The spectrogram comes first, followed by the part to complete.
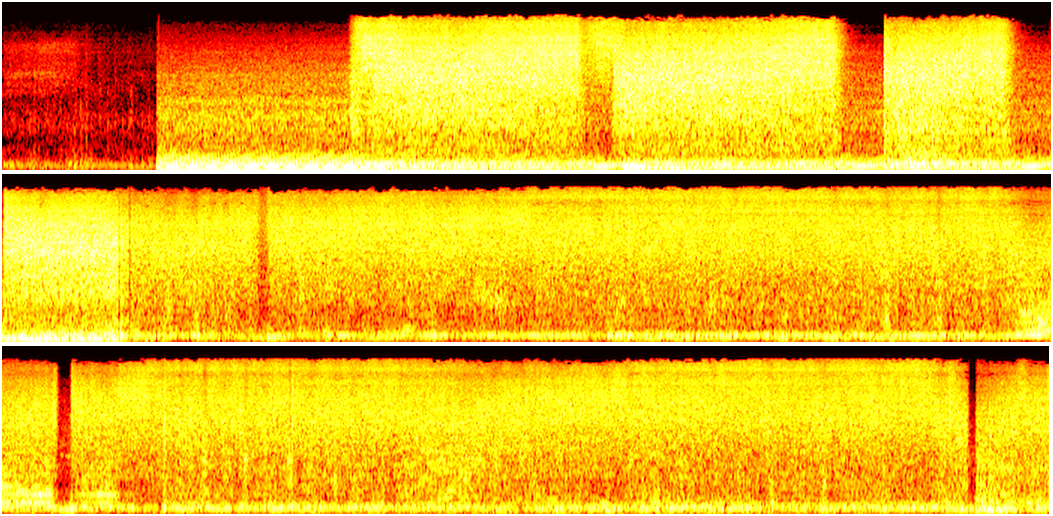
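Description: Pressure-washer wand spraying high-pressure water onto a concrete entry slab: a steady loud hiss that starts a few seconds in and cuts out briefly a few times as the trigger is let go. Background music with a heavy bass plays under it for roughly the first ten seconds.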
